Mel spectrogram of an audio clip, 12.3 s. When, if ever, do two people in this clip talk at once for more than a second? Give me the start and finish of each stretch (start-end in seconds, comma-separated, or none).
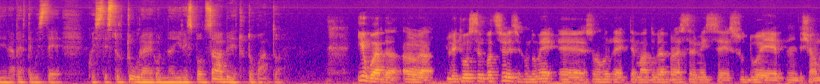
none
